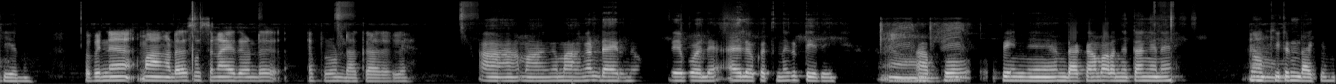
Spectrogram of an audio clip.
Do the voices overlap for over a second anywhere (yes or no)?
no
